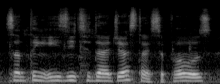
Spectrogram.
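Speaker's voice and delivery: Yuri. Acted. Shy girl explains her first poem, high gentle voice.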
